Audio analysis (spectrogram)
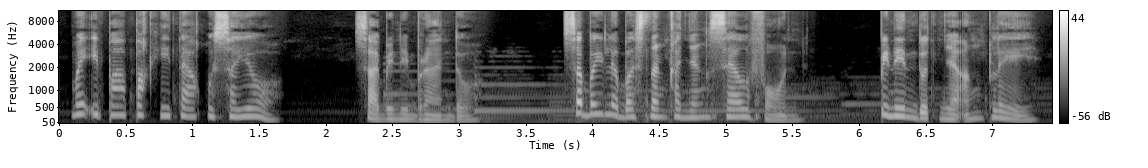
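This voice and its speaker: Female audiobook narrator, lower register, dramatic and suspenseful, deliberate phrasing, soft music bed. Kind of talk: dramatic scripted story narration.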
